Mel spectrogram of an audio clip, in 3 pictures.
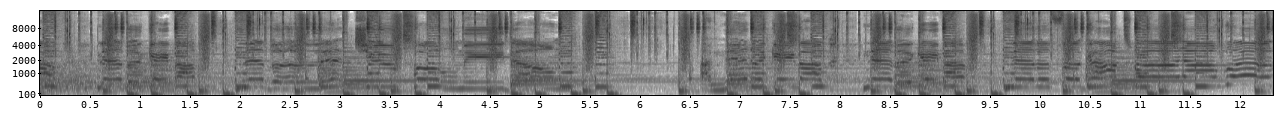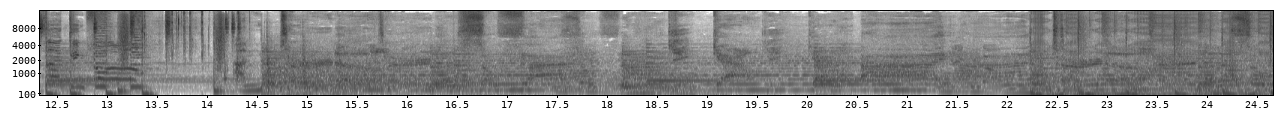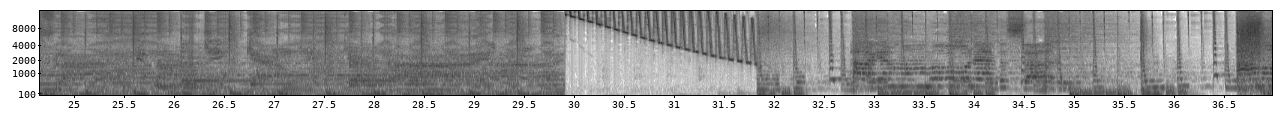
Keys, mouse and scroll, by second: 2.5-3.8 middle drag, 2.5-3.3 scroll, 3.8-5.5 scroll down 4, 5.5 scroll up 4, 5.9-7.9 drag, 8.2-9.7 drag, 10.8 click, 11.8 click, 12.4-20.7 drag, 21.0-23.1 drag, 22.9 right drag, 23.1 right click, 23.2 click, 23.3 right click, 23.5 click, 23.8-24.7 scroll up 4, 24.7-25.5 drag, 25.5-27.8 scroll up 3, 29.8 click, 29.9-31.4 scroll, 31.4-34.3 typing, 32.0 click, 32.4 scroll down 5, 33.1 click, 33.9 click, 35.3 click, 35.5 click, 36.4 click, 36.5-36.8 right drag, 36.8-36.9 drag.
